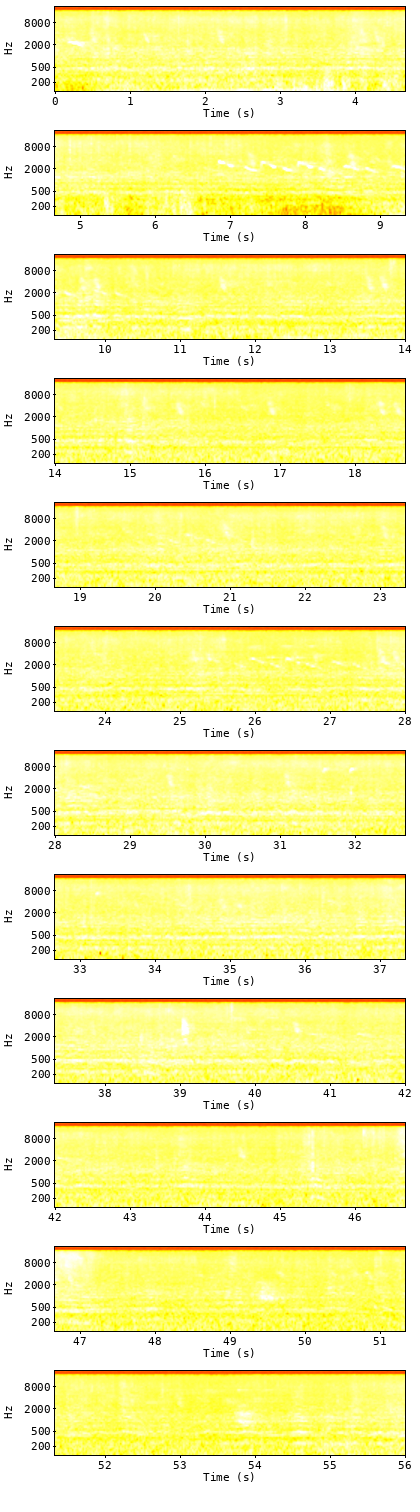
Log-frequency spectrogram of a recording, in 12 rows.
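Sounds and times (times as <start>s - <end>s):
bees buzzing: 0.0s - 53.6s.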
